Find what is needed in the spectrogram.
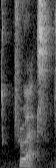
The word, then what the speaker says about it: Truaxe: Truaxe. – Truaxe. So as it's spelt.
